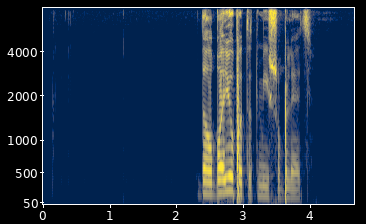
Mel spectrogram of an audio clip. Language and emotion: Russian, angry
